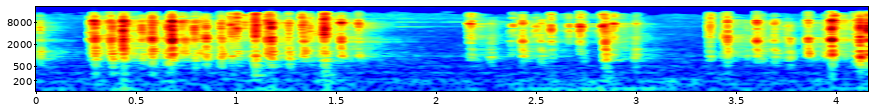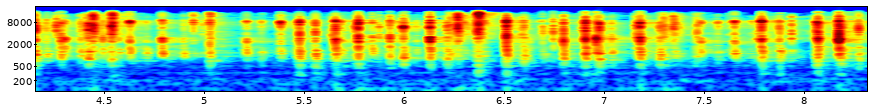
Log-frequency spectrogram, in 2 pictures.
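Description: Fingertips type rapidly on a full-size RGB-backlit Corsair mechanical keyboard with plastic keycaps, producing a dense stream of sharp, bright clacks centered around 2.8 kHz. Each keystroke is short and dry. The typing pauses for about a second, leaving a low rumble, before resuming at the same quick pace.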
